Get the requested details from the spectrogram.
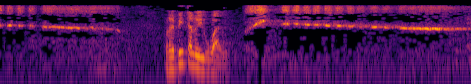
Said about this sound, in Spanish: Cuando vengo yo, que me reconozca por algo, un chiflido. Un chiflido es difícil. A ver, algún chiflido contraseña.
